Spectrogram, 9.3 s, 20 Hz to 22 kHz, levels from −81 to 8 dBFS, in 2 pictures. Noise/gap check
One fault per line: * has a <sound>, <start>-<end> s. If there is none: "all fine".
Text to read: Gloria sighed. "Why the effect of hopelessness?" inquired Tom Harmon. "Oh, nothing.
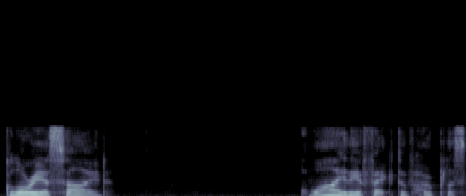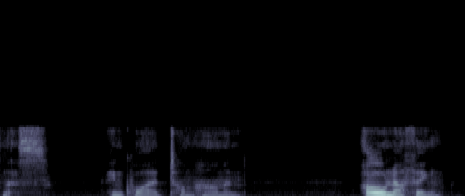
all fine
